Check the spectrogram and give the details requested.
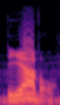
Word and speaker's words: Diavel: to mind it's Italian rhymes with devil or means devil looks pretty damn good it's sexy and that would be the Ducati Diavel yes the devil himself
